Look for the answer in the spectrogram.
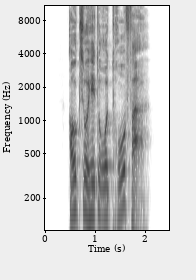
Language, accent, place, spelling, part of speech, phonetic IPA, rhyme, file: German, Germany, Berlin, auxoheterotropher, adjective, [ˌaʊ̯ksoˌheteʁoˈtʁoːfɐ], -oːfɐ, De-auxoheterotropher.ogg
- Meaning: inflection of auxoheterotroph: 1. strong/mixed nominative masculine singular 2. strong genitive/dative feminine singular 3. strong genitive plural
